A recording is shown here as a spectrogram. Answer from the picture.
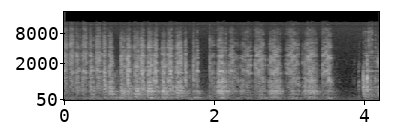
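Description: Hand saw sawing quickly with short, rapid back-and-forth strokes, then stopping shortly before the end.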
